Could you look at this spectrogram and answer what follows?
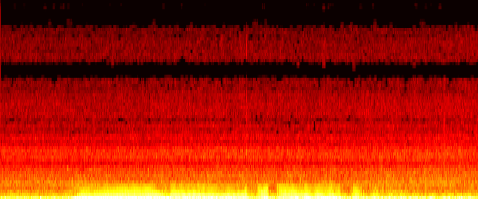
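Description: Motorcycle riding noise, a steady low rumble of engine and wind heard through a phone inside the rider's helmet. About a second in, a long humming tone starts; it drops in pitch partway through and is followed by a few shorter wavering tones.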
